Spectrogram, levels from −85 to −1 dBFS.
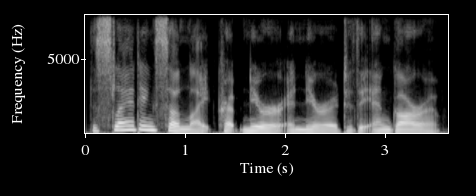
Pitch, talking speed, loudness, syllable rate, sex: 160 Hz, 165 wpm, -16 LUFS, 4.5 syllables/s, female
